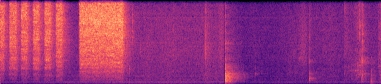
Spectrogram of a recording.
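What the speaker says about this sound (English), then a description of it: "spray olive oil." Olive oil sprays onto vegetables in a kitchen: a run of short rapid spritzes, then one longer sustained hiss, followed by a quieter stretch with a few light clinks of a pan or dish.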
